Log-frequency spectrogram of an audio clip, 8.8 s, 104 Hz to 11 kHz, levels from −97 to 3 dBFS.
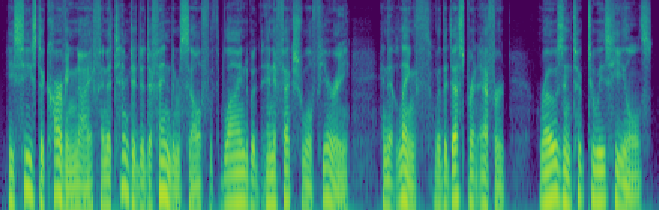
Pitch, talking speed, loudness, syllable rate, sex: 100 Hz, 190 wpm, -17 LUFS, 5.5 syllables/s, male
